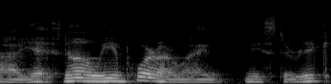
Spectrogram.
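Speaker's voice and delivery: creepy 1940s Hollywood film man's voice. Describing how a droid talks, the speaker imitates a creepy 1940s movie guy voice. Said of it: "literally like the creepy guy from like old nineteen forties movies".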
